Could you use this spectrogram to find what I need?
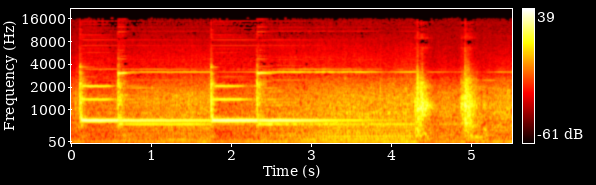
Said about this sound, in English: It is the next morning, and Dr. Lem Regan rings the doorbell of Clyde Wilkins' house.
